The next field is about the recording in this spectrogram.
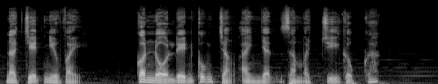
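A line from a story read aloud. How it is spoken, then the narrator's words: Panting mutter. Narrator (Vietnamese): ông Chí thở hồng hộc, lẩm bẩm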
